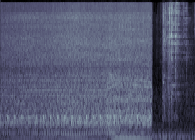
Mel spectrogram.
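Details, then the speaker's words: Honda Element after fluid service, with a new battery the owner suspects is junk, jump-started: steady, even idle hum with no knocks or misses for about three seconds; runs smooth. "that doesn't mean i can't throw a charger on it and jump start it seems to run smooth"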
